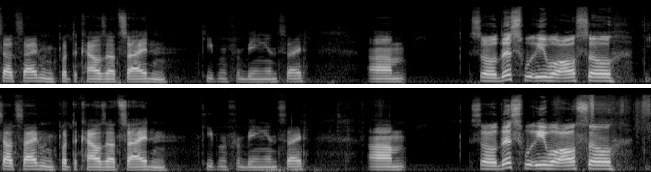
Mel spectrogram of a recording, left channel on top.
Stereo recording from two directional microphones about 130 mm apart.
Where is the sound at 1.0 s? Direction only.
30° left (ahead or behind).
